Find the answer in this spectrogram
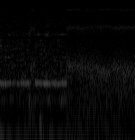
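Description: Near silence: faint room tone with a thin steady tone that stops about halfway through.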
